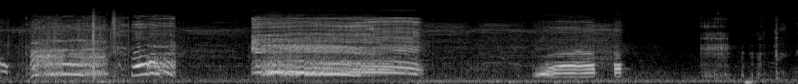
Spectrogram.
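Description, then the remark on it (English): A Pleo robot dinosaur toy, held by its tail and hit, cries and screams in several loud, bleating bursts, with one long drawn-out wail in the middle, then quieter faint whimpers at the end. “Held it by its tail and hit it. And it was crying and then it started screaming”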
